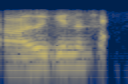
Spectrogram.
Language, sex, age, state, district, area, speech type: Tamil, male, 18-30, Tamil Nadu, Thanjavur, rural, conversation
